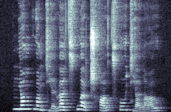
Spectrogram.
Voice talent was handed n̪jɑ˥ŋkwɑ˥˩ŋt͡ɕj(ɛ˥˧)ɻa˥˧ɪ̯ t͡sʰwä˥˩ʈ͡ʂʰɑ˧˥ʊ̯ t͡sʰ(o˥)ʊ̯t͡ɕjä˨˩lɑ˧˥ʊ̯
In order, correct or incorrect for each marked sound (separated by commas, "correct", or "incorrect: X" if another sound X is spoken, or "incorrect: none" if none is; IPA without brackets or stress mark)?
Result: incorrect: ɛ˨˩, correct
